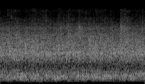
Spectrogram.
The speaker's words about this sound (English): And it's a move which has been warmly applauded on all four sides of Meadow Park.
